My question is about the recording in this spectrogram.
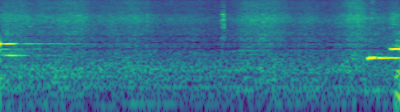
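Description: Low, steady background noise, with a faint thin high tone that fades out in the first moment.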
